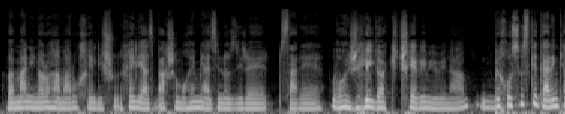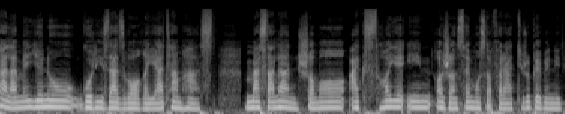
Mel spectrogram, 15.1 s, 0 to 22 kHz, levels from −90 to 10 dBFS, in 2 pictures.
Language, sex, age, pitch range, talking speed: Persian, female, 30-49, 155-210 Hz, 160 wpm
